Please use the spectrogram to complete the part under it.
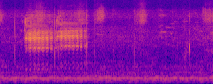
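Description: Goats bleat in a Minecraft farm pen, one short wavering bleat standing out clearly over a low steady background hum, followed by faint softer game sounds.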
